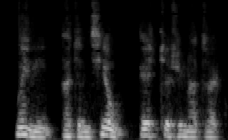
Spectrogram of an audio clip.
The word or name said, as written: atraco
